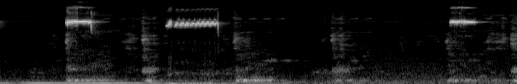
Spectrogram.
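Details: Strange, fierce sounds from a blue-crowned hanging parrot: three loud, piercing high whistles, one drawn into a buzzy trill, spaced by quiet gaps with faint soft chirps. Low background hum throughout.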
